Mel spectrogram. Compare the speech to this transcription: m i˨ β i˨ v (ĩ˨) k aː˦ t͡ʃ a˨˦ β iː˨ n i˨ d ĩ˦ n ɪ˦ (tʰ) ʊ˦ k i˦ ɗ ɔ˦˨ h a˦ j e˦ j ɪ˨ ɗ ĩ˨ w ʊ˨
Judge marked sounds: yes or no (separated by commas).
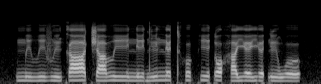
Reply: yes, yes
